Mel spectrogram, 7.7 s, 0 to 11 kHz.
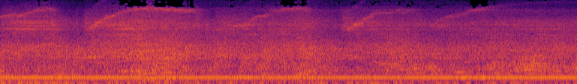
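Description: Electric 1/10-scale radio-controlled touring car's motor whining, rising in pitch again and again as it accelerates out of the corners, then easing off for the next turn. A steady low hum sits underneath.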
